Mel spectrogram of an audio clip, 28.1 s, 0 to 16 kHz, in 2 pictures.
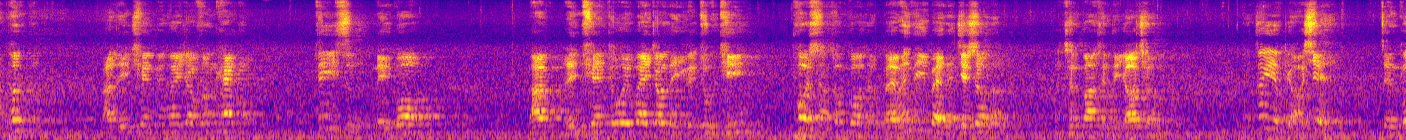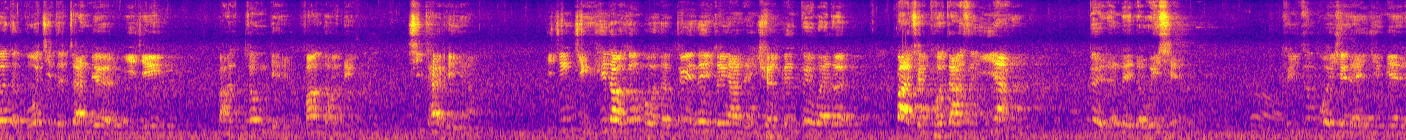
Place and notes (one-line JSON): {"title": "National Chiang Kai-shek Memorial Hall, Taipei - speech", "date": "2012-06-04 19:22:00", "description": "Commemorate the Tiananmen Incident., Sony PCM D50 + Soundman OKM II", "latitude": "25.04", "longitude": "121.52", "altitude": "8", "timezone": "Asia/Taipei"}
